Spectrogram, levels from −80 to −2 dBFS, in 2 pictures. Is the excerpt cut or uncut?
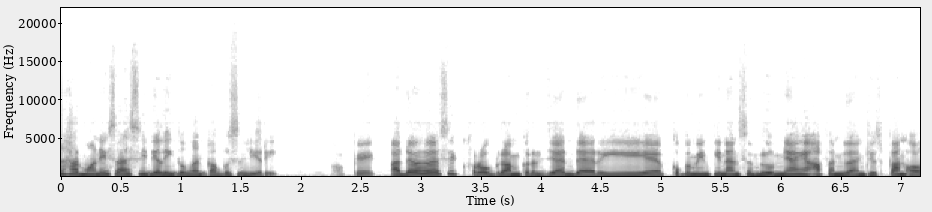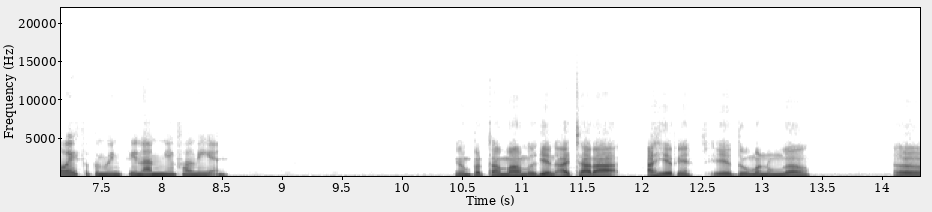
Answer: uncut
